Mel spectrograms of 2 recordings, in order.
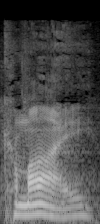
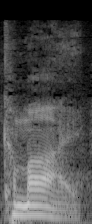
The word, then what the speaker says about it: Khmer: which by the way in cambodia is pronounced kamai it's spelled like you are familiar with khmer spelling khmer but it's pronounced kamai so when you hear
